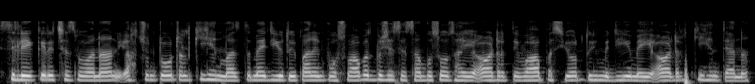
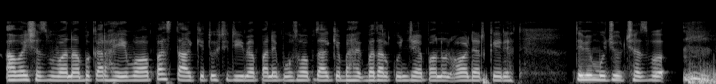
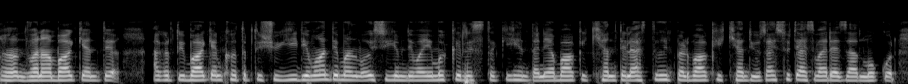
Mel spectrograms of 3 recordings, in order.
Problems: background sounds at intervals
